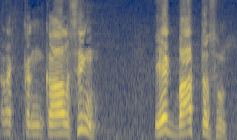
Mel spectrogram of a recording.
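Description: Brief: man as a blustering village cop, very high voice, comedy skit. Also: normal speed, pushed and bright, no room sound. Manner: blustering, comic rustic banter. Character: bumbling corrupt village police inspector, man.

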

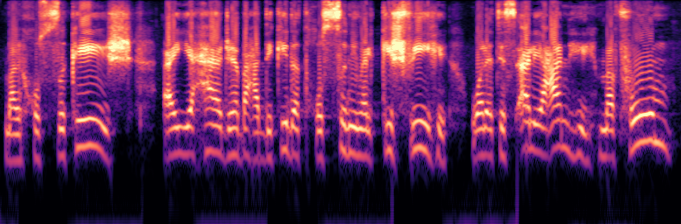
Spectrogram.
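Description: A woman's voice: medium pitch, moderate pace, a little mellow, no room sound, clean studio sound, lightly acted. Woman doing a stern, curt Egyptian hero. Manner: curt, commanding, cold. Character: stern, protective young man.

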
